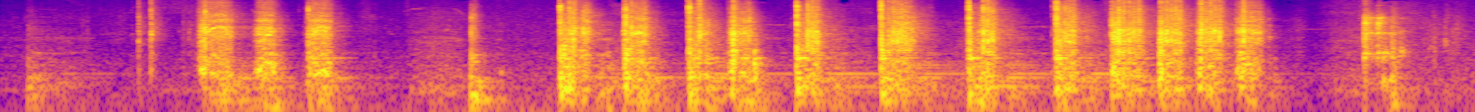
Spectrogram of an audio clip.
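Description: An impact wrench rattles in short bursts.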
